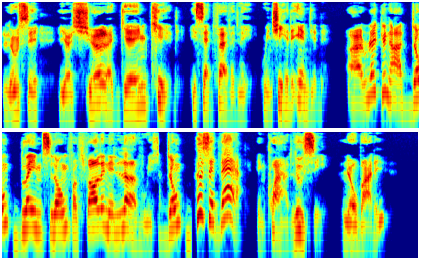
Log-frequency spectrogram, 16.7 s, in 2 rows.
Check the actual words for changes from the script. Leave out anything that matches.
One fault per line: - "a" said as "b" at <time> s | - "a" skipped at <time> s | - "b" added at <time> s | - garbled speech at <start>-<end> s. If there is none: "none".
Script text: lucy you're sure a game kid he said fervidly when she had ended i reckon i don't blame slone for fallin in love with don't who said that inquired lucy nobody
none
